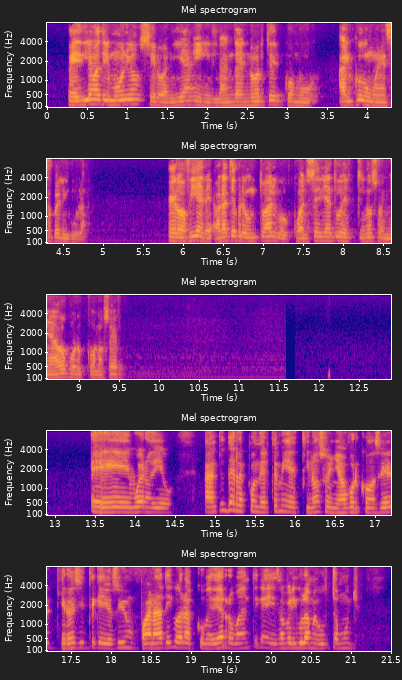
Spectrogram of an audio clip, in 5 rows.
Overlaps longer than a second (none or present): none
